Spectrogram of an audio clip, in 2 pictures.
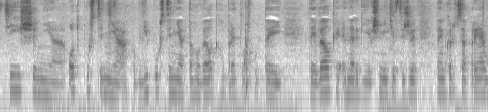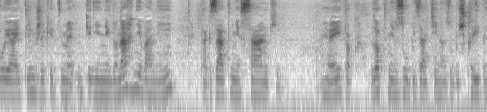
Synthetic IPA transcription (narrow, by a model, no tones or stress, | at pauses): ciːʃɛɲɪaʔɔt̪puscɛɲɪaʔa̰kɔbiʋipuscɛɲɪat̪ɔɦɔʋɛlkɛɦɔpɾɛt̪lakut̪ɛjt̪ɛjʋɛlkɛjʔɛnɛɾɡijɛfʃimɲicɛsiʒɛ | t̪ɛnkr̩t͡ʃsapɾɛjaʋujɛajt̪iːmʒɛkɛɟzmɛkɛɟjɛɲɪɛɡd̪ɔnaɦɲɛʋaniː | t̪aɡzat̪ɲɛsaːŋkʰi | ɦɛjt̪ak | zat̪ɲɛzubizaciːnazubiʃkɾipɛ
